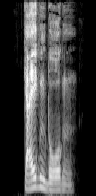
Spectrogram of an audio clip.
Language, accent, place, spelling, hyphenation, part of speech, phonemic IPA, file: German, Germany, Berlin, Geigenbogen, Gei‧gen‧bo‧gen, noun, /ˈɡaɪ̯ɡn̩ˌboːɡn̩/, De-Geigenbogen.ogg
- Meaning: violin bow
